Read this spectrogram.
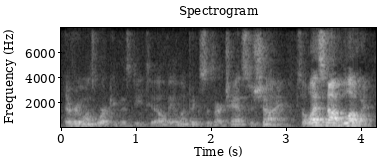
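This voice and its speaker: A man's voice: mid-range voice, expressive, fairly quick, creaky, a bit bright. A man voicing a stern, no-nonsense police sergeant giving orders with clipped authority, in an audiobook-style story reading. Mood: stern, commanding. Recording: roomy, distant mic, faint noise.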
